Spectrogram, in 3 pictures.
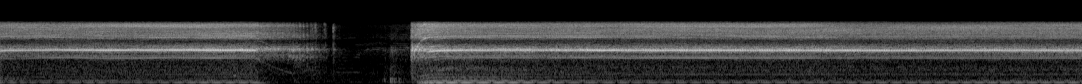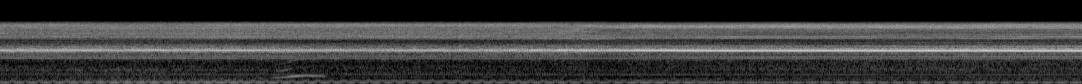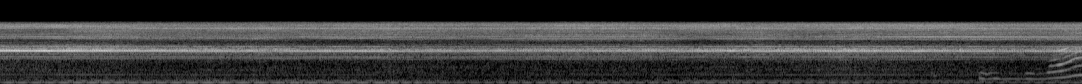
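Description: Electric motor and spinning rotor of a large RC toy helicopter in flight, running as a steady high whine over a buzzing hiss. The sound drops out for about a second and a half around three seconds in, then comes back and holds steady.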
